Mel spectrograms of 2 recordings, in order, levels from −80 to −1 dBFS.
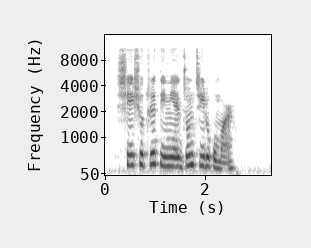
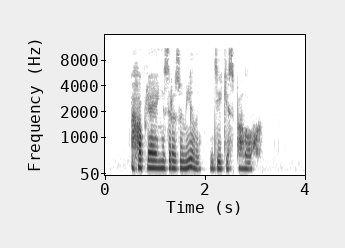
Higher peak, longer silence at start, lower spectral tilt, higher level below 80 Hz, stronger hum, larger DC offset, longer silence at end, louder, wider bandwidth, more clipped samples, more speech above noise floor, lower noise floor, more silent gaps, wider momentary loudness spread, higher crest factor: second, -14 dBFS vs -2 dBFS; second, 0.25 s vs 0.55 s; second, -4 dB/octave vs -6 dB/octave; about the same, -70 dBFS vs -74 dBFS; neither; neither; second, 0.75 s vs 0.9 s; second, -28 LUFS vs -24 LUFS; about the same, 11.5 kHz vs 11.5 kHz; neither; second, 41 dB vs 49 dB; second, -68 dBFS vs -72 dBFS; neither; about the same, 10 LU vs 12 LU; second, 14 dB vs 22 dB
